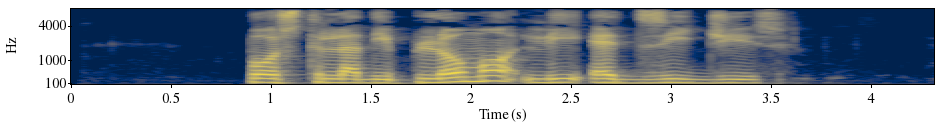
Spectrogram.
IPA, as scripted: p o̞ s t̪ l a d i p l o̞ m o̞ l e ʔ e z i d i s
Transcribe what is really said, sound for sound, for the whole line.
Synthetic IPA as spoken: p o̞ s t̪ l a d i p l o̞ m o̞ l i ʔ e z i d͡ʒ i s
